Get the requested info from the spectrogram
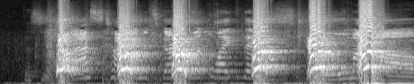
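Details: Fluffy male dog celebrating his fifth birthday with a homemade cake: six loud, sharp, excited barks spaced about half a second apart, with a quiet lead-in whimper.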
